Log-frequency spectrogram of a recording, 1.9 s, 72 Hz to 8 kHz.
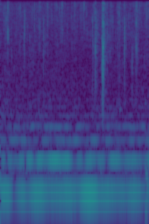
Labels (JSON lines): {"label": "biophony, midshipman", "recorder": "SoundTrap 500"}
